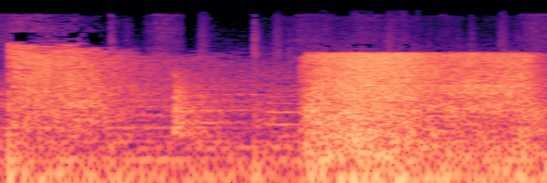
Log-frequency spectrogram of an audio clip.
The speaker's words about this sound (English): It's launching explosive grenades at us.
